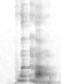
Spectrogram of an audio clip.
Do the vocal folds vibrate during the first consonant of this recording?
no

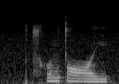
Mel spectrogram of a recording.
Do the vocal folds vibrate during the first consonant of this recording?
no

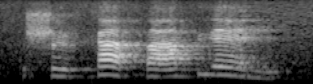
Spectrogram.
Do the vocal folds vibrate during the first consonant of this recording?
no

